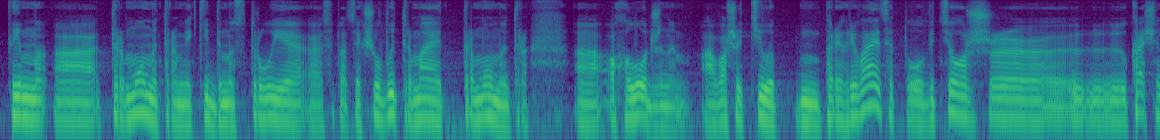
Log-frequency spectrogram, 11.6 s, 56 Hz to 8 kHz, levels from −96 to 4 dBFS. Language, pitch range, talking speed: Ukrainian, 105-130 Hz, 100 wpm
